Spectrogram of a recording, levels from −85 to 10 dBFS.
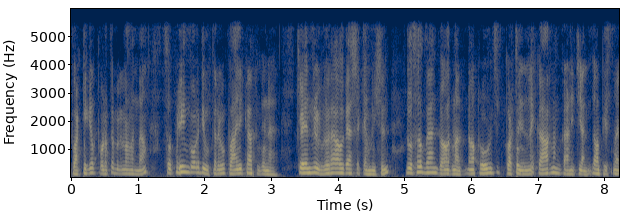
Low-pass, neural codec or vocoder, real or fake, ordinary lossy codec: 5.4 kHz; codec, 24 kHz, 1.5 kbps, HILCodec; fake; none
